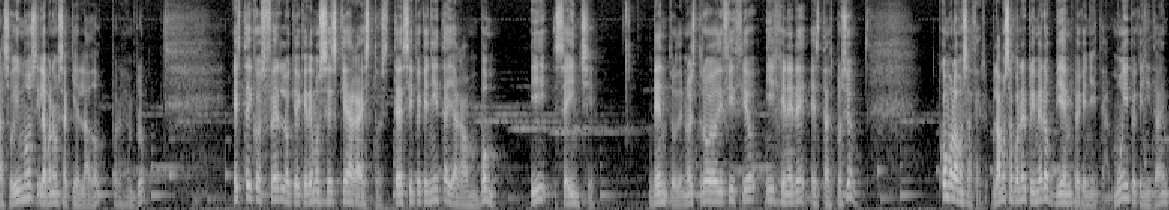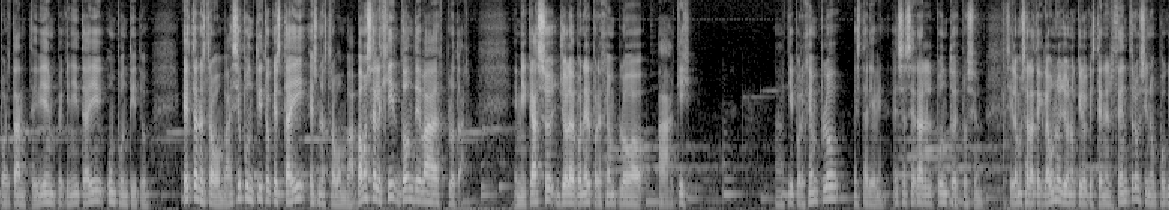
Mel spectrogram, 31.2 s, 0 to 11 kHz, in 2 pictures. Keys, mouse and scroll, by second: 0.5 click, 1.4 middle click, 2.7 shift+middle click, 3.2-3.6 scroll up 3, 3.6 middle click, 4.9 s, 14.2 s, 15.2 s, 17.7 click, 22.0 middle click, 23.6 click, 26.3 middle click, 29.0 KP_1, 30.9 click.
